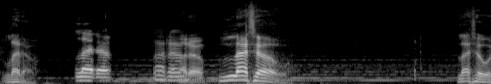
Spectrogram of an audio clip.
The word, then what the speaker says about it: Leto: our friend Jared Jared Leto Jared Leto Leto Leto right letto letto letto letto letto letto atres here we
